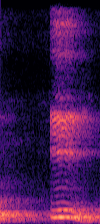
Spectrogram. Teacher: आप देखेंगे पीछे के जीभ का हिस्सा ऊपर टच हो रहा है, तो वो होगा आपका तालव्य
